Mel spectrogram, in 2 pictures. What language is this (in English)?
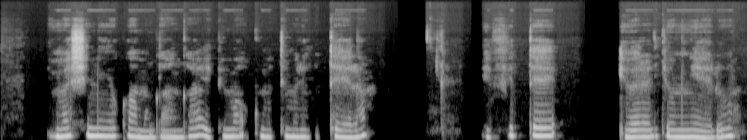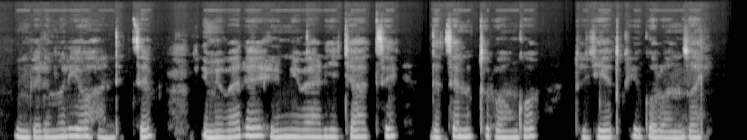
Kinyarwanda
